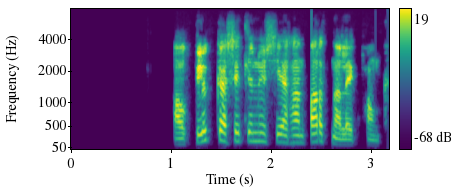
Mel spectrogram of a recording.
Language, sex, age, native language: Icelandic, male, 30-39, Icelandic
